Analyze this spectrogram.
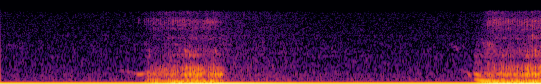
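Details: Deep, rumbling snores on inhaling, about three seconds apart, with quiet pauses between: ordinary snoring.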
